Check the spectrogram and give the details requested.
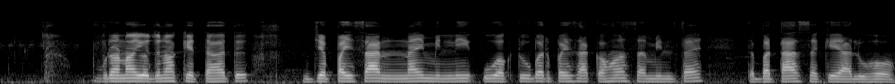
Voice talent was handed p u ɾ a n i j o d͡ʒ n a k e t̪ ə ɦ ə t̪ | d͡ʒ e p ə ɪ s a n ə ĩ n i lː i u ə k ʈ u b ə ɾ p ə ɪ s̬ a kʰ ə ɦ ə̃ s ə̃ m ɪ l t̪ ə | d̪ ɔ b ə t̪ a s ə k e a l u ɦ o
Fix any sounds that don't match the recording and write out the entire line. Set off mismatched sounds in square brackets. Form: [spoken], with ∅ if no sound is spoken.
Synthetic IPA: p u ɾ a n [a] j o d͡ʒ n a k e t̪ ə ɦ ə t̪ | d͡ʒ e p ə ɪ s a n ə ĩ [m] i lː i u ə k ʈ u b ə ɾ p ə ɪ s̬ a [k] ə ɦ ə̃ s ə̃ m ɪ l t̪ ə | [t̪] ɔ b ə t̪ a s ə k e a l u ɦ o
